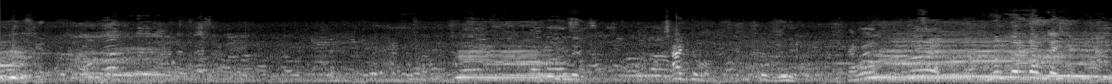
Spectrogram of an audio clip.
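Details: Cattle lowing at the Aftabganj market, Dinajpur, on 21 February, where Friesian and crossbred bull calves are sold. Two bursts of moos stand out midway and toward the end, set against busy chatter and shouting.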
